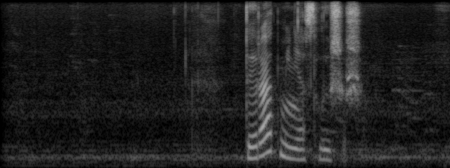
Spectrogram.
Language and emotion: Russian, neutral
